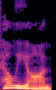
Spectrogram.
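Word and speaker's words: Heliene: Helene, pronounced Hel-E-On,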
